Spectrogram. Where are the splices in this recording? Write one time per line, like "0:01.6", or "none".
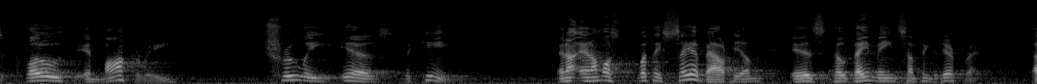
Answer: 0:08.3
0:09.3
